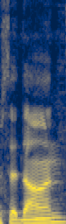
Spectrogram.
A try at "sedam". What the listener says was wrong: Sedam. Let's do Sedam with the M.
